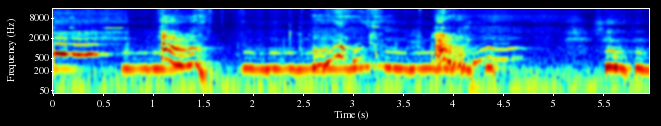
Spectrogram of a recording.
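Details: Small pet dog singing along indoors, giving wavering whines and three rising, yodelling howls that swoop up and fall, with steady low whining between them.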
